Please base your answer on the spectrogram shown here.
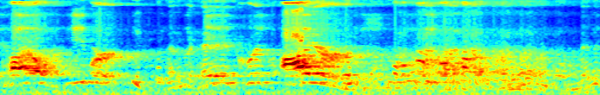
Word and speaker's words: Hebert: know that around here there's a big candy company called hebert's about the same way at the hebert's mansion so okay around here but this is everywhere called yeah so whenever i see him at a convention i'm like i'm like hey kyle hebert and hey chris irons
